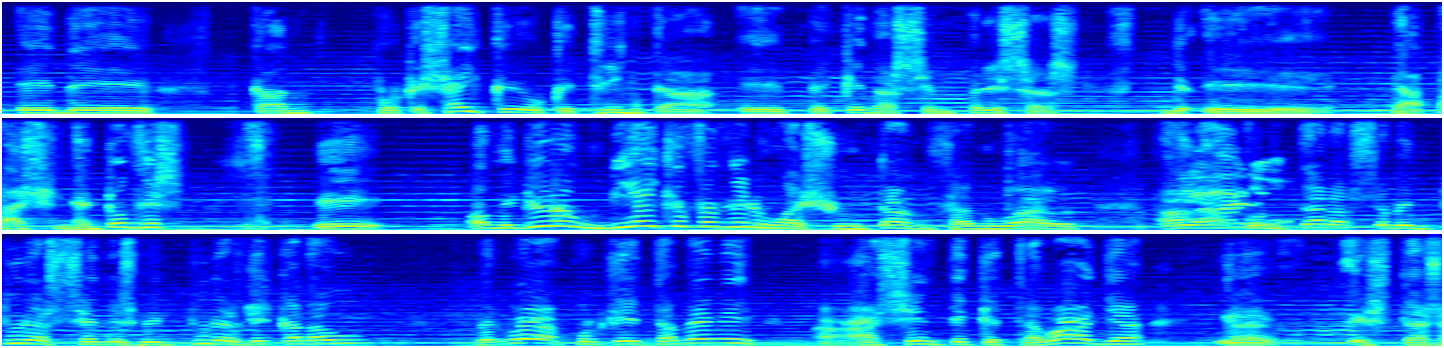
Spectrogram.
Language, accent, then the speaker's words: Galician; Galicia, Spain; eu son un enamorado do país, son un galego dependente, un gallego dependiente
